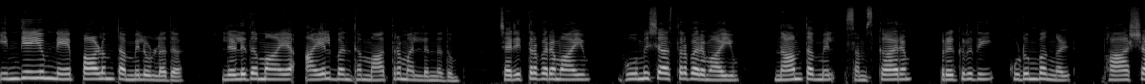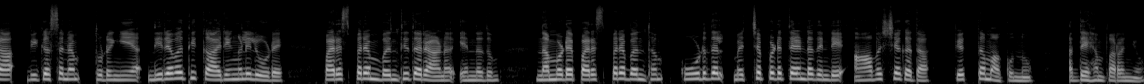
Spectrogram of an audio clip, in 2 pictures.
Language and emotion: Malayalam, neutral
